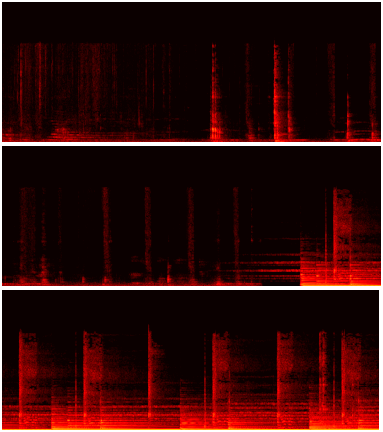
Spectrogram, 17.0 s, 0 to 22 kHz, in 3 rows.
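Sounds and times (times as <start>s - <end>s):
hand kneading dough: 0.0s - 9.5s.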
